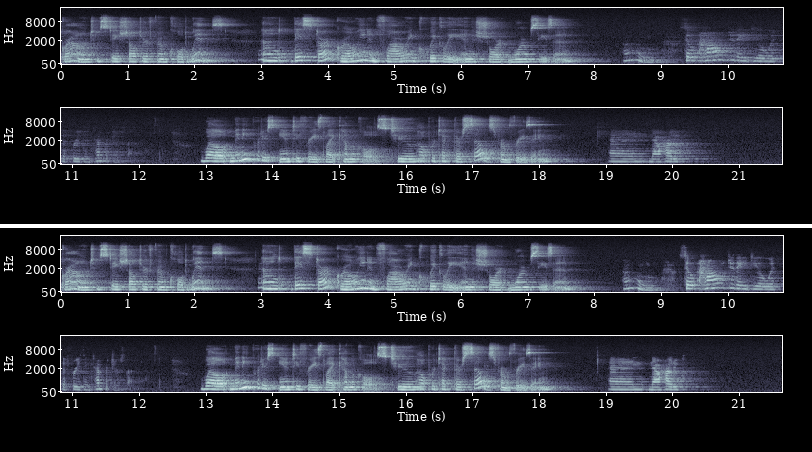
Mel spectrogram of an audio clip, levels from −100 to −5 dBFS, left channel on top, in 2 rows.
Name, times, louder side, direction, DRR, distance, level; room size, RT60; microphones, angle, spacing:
voice 1, 0.0-2.4 3.0-7.7 12.9-18.2, right 2 dB, 15° right, 5 dB, 0.5 m, -27 dB
voice 2, 3.0-3.4 8.4-11.9 17.1-17.3 19.0-20.2, right 5 dB, 75° right, 11 dB, 0.5 m, -36 dB
10.5 x 6.5 x 3.7 m, 1.2 s
head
